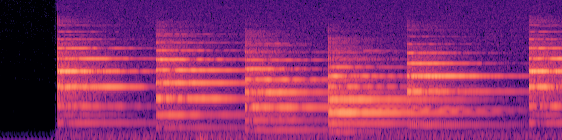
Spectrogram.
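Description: Karaoke backing track opening after almost a second of silence with a slow melody of struck bell-like tones. There are five notes, each ringing and fading before the next.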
